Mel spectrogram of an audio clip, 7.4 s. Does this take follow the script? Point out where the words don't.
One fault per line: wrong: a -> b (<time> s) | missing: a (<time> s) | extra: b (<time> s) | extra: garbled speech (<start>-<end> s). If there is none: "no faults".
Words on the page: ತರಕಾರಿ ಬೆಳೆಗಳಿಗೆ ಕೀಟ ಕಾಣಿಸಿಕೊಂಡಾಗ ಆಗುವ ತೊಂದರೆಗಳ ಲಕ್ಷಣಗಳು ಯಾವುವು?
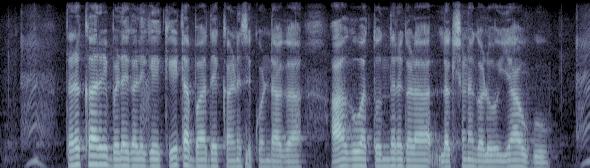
extra: ಬಾಧೆ (2.4 s)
